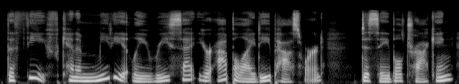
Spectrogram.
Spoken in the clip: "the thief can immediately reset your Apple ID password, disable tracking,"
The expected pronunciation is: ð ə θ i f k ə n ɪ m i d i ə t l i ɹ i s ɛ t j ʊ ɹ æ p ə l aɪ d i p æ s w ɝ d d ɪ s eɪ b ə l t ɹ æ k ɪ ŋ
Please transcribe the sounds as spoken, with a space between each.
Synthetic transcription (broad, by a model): ð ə θ i f k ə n ɪ m i d i ə t l i ɹ i s ɛ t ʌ ɹ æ p l aɪ d i p æ s w ɝ d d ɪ s eɪ b l t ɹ æ k ɪ ŋ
